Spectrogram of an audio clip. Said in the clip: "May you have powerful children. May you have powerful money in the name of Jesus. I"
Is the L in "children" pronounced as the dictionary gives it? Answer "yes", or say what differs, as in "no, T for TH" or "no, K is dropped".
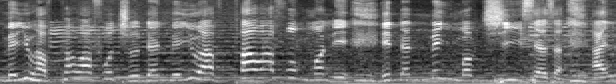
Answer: no, L is dropped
